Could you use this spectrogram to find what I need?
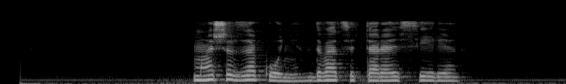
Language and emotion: Russian, neutral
